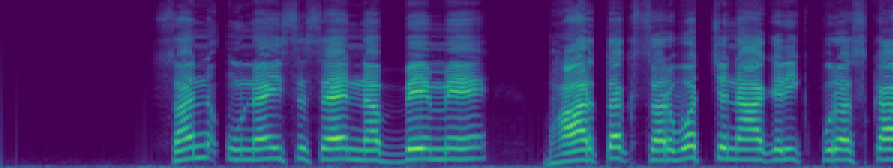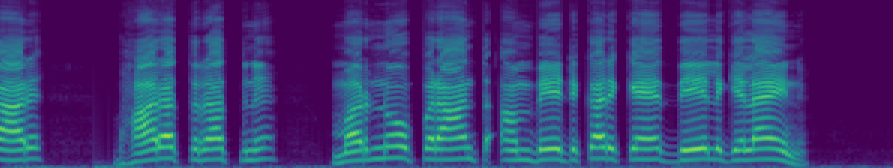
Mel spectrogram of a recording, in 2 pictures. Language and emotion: Maithili, neutral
